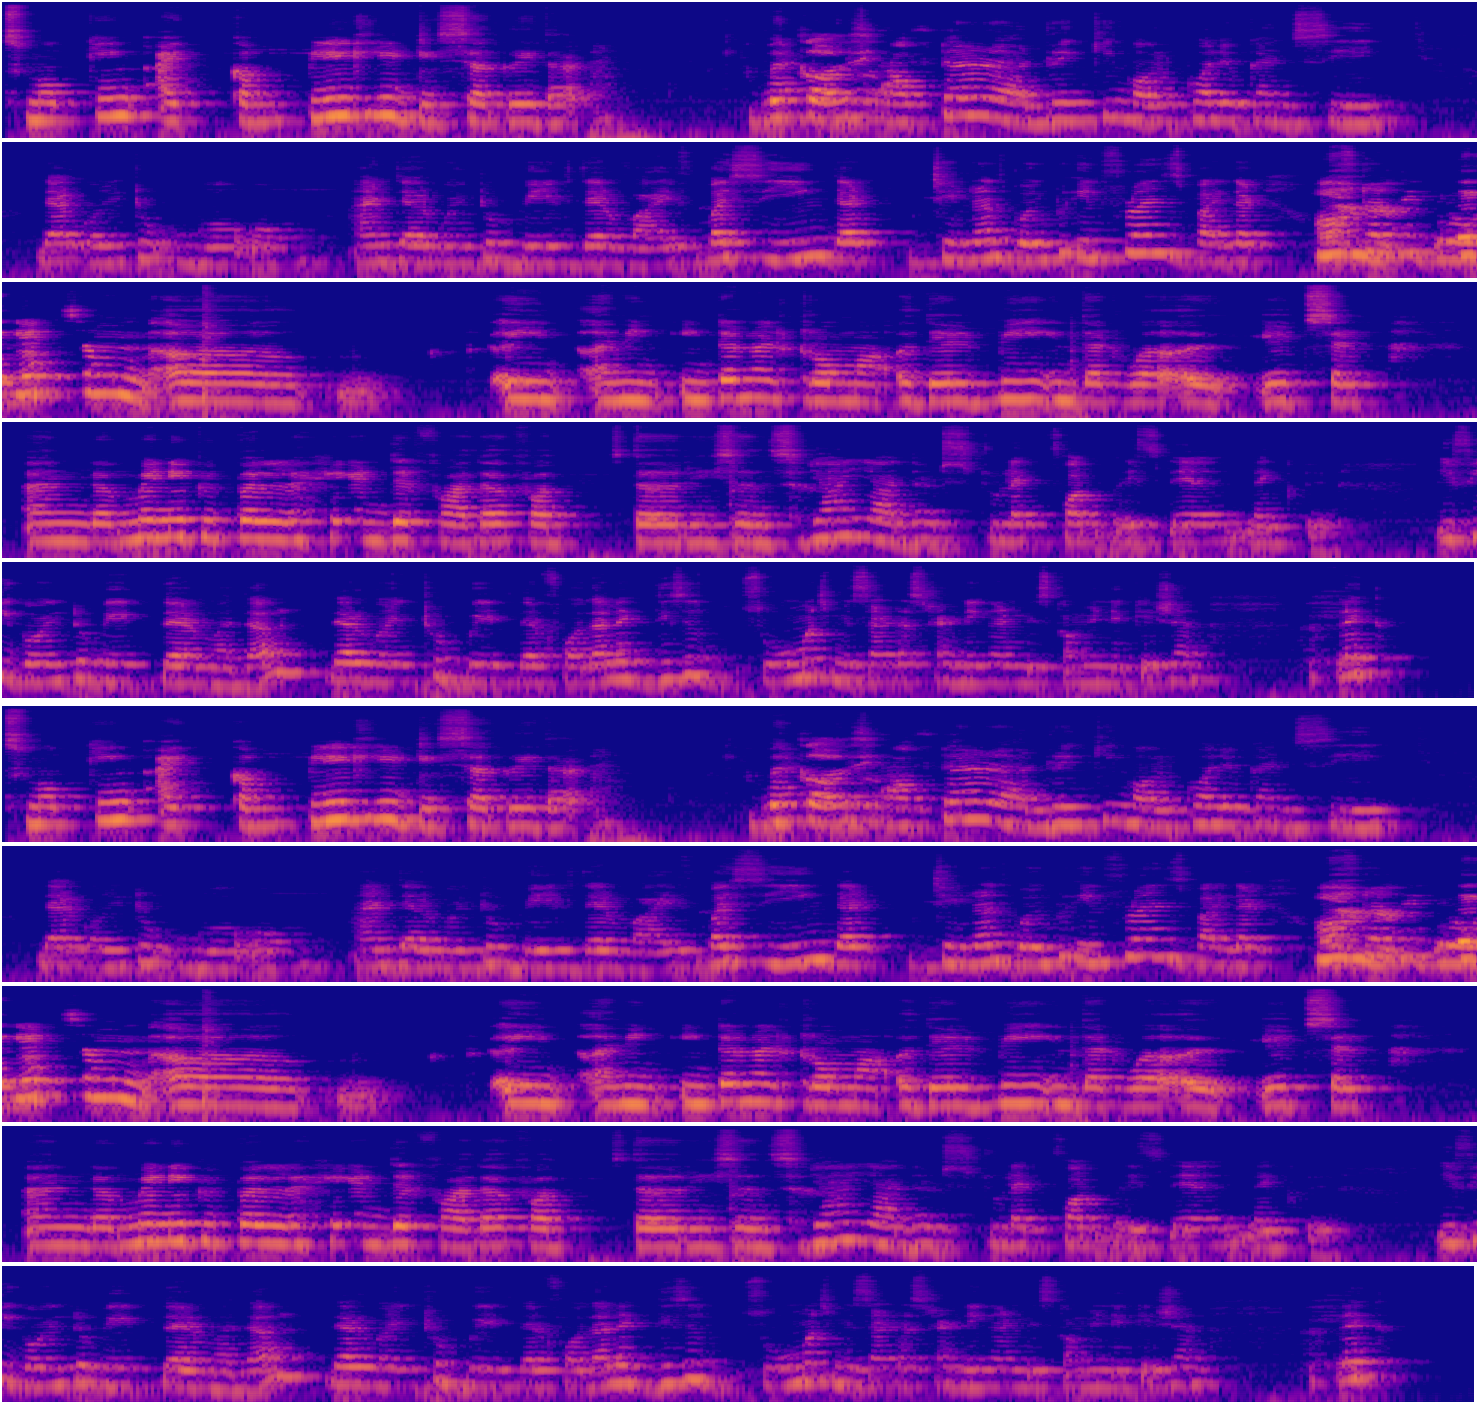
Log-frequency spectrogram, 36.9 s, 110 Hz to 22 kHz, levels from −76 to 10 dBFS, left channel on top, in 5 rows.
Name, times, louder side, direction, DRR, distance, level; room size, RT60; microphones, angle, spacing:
voice 1, 0.0-3.0 3.8-4.3 13.9-14.3 14.6-16.6 17.2-21.8 22.2-24.9 25.3-26.1 36.0-36.1, left 1 dB, 5° left, 1 dB, 0.3 m, -24 dB
voice 2, 3.7-6.9 7.5-15.0 26.1-28.7 29.3-35.5 36.2-36.3, left 1 dB, 40° left, 1 dB, 1.1 m, -30 dB
3.9 x 2.9 x 3.7 m, 0.39 s
head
